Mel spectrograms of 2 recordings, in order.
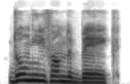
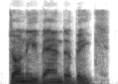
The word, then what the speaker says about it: Donny van de Beek: is the dutch pronunciation don't live on the bake tony van der beek that's the dutch pronunciation he's the english pronunciation donnie van der beek see we say beak but the dutch pronunciation listen don't live on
